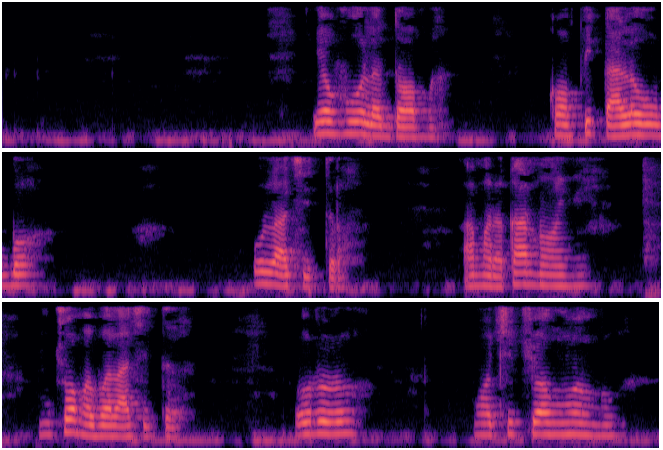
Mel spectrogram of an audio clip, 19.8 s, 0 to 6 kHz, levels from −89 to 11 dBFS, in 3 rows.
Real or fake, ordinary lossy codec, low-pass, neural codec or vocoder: fake; MP3, 32 kbps; 5.4 kHz; codec, 44.1 kHz, 7.8 kbps, DAC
